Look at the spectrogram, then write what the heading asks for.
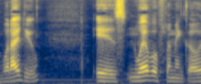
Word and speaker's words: flamenco: What is the correct way to say it? And smack me when I'm wrong. Flamenco. Flamenco.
